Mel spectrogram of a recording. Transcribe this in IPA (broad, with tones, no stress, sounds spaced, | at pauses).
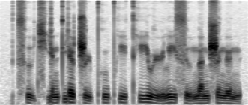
t͡sʰ ɹ̩˨˩ t͡ɕʰ j ɛ˦ n t̪ j ɛ˥˩ ʈ͡ʂ ɻ̩˨˩ pʰ u˧˥ pʰ i˥˩ t̪ʰ i˥ ɻ ɻ̩˨˩ l i˥˩ s ɹ̩˨˩ n̪ a˧˥ n ʂ ə˥˧ n ə˥˩ n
